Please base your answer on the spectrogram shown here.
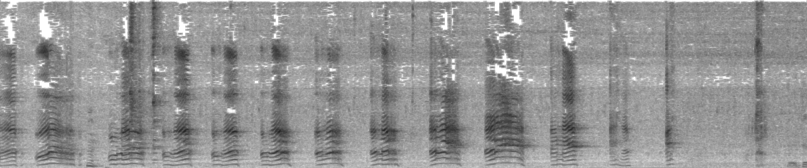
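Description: Repeated rhythmic newborn crying, short high-pitched wails about once a second, tapering off at the end; room noise in the background.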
